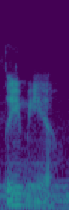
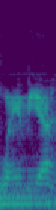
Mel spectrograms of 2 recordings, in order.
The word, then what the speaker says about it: lamia: that's close but uh this is not a llama or lemia your pronunciation is lamia anyway salamander maybe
